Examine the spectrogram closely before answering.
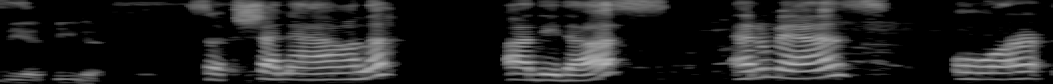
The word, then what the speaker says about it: Adidas: It's German, and that's how you say it. It's Adidas. It's Adidas. Adidas. Yes, it's not Adidas, Adidas. or- Like us Americans call it Adidas. No, it is not Adidas. Adidas. It is Adidas.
